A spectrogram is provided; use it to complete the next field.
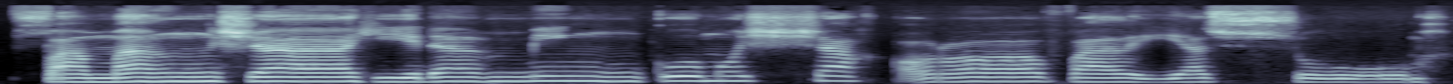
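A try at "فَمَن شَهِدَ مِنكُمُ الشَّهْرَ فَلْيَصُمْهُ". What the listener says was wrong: Oke, panjang pendeknya. Fama syahida. Nggak ada yang panjang. Fama syahida minkumus syahra. Panjang pendeknya.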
